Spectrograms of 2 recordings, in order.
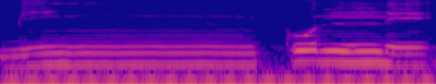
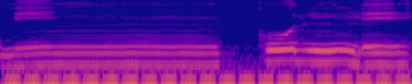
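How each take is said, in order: No difference in how they are said.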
